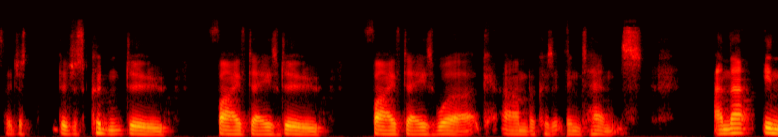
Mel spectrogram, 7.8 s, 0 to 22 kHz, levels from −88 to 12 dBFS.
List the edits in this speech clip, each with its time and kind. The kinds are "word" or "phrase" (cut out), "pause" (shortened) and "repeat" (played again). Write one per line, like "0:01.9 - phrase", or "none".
0:02.8 - repeat
0:05.7 - word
